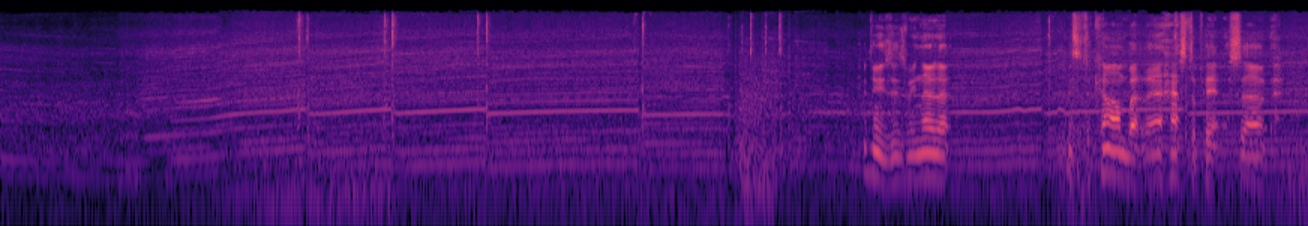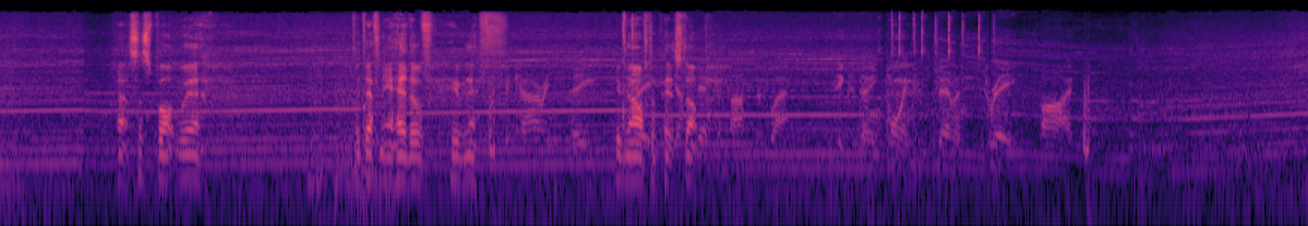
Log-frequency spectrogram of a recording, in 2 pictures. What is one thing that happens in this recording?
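A racing car engine whines, revving up through the gears and dropping in pitch at each shift.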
